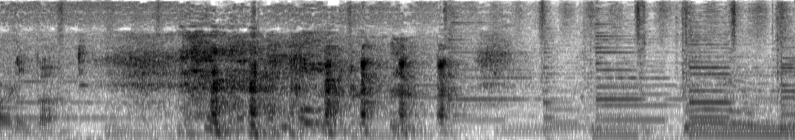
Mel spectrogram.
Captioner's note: laughter; upbeat pop music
